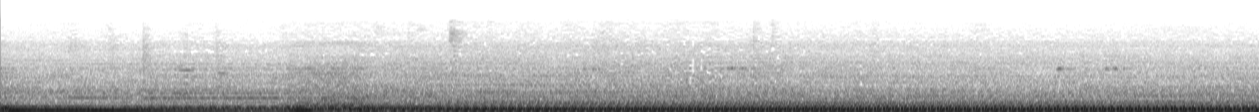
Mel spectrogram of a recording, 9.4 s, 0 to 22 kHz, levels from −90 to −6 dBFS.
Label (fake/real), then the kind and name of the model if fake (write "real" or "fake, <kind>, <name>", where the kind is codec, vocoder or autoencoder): real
